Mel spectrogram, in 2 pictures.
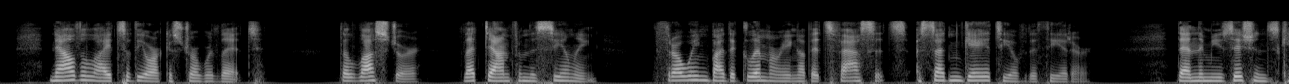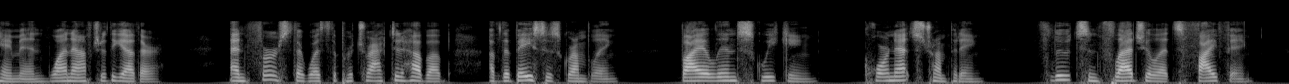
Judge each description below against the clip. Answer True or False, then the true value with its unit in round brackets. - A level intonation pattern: False (3.7 semitones)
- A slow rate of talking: True (130 wpm)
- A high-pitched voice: False (160 Hz)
